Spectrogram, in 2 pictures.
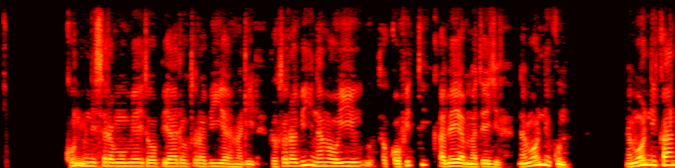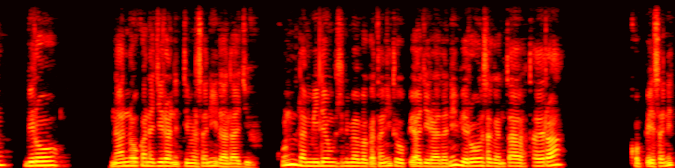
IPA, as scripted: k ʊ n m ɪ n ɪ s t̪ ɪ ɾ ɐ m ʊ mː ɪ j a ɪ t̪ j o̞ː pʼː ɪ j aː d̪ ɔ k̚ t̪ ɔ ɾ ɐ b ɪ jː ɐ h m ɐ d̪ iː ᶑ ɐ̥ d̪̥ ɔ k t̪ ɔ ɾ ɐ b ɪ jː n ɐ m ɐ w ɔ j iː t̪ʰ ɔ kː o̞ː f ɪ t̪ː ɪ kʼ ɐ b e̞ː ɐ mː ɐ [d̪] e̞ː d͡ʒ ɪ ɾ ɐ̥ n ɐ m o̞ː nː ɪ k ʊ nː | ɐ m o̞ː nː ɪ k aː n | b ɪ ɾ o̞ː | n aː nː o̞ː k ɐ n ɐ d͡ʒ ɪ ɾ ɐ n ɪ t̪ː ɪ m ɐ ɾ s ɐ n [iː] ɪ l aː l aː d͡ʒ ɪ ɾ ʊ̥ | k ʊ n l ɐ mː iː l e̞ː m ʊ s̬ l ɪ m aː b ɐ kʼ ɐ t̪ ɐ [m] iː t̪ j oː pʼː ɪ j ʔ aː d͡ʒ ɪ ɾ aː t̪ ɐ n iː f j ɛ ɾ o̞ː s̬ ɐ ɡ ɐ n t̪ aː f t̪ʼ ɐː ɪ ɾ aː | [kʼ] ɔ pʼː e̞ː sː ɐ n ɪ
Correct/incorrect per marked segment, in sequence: incorrect: t̪, correct, incorrect: n, correct

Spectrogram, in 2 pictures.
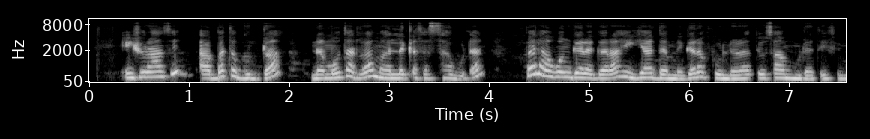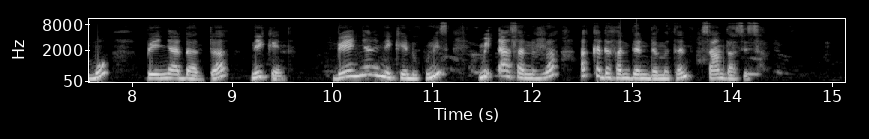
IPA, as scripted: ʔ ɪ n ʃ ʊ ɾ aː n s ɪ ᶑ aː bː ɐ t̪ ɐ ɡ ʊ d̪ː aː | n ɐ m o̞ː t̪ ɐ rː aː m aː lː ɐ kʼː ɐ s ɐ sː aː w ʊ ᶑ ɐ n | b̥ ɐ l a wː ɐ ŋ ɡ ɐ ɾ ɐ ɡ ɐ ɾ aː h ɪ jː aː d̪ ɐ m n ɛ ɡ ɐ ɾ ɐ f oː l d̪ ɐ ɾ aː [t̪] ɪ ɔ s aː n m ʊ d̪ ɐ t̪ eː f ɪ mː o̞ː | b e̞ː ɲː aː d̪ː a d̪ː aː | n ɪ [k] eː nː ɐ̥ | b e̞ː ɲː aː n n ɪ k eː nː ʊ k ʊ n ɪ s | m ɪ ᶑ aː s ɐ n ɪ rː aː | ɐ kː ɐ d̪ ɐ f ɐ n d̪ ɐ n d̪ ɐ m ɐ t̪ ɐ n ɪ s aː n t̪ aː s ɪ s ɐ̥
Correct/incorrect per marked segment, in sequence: correct, correct

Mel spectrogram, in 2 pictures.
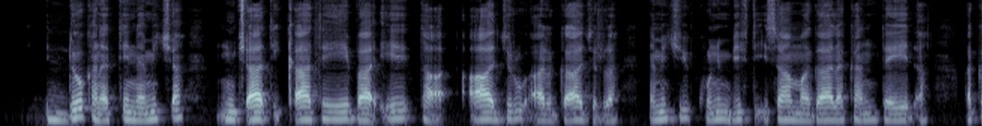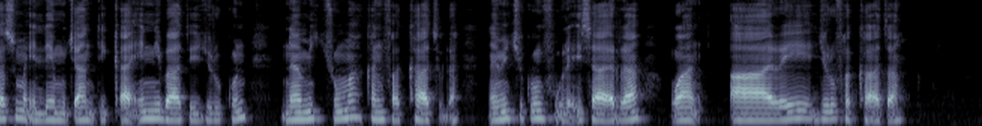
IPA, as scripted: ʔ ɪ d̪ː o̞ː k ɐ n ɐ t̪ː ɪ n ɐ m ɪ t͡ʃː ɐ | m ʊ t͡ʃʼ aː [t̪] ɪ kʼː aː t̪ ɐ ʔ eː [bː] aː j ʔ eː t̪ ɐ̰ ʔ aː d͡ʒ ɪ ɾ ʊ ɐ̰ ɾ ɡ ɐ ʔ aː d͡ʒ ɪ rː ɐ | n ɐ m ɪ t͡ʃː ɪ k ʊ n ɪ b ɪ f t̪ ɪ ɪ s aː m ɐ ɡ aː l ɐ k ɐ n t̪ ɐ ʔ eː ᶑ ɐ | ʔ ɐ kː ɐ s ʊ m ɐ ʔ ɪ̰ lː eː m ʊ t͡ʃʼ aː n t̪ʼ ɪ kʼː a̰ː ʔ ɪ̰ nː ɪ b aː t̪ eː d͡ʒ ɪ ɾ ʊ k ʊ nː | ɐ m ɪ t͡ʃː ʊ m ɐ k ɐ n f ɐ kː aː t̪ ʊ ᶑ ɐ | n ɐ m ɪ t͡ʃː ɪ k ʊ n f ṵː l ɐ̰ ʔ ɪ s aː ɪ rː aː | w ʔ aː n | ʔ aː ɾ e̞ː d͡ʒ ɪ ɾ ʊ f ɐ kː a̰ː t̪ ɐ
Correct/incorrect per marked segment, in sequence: incorrect: t̪ʼ, incorrect: b

